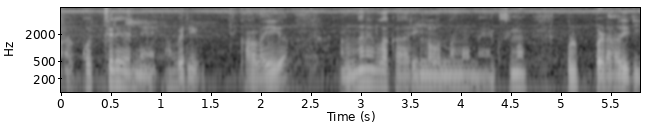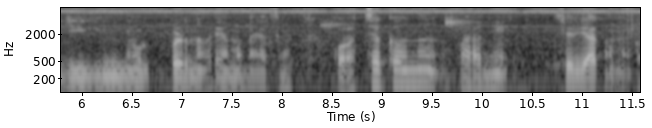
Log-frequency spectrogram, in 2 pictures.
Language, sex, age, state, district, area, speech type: Malayalam, male, 18-30, Kerala, Thiruvananthapuram, rural, spontaneous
